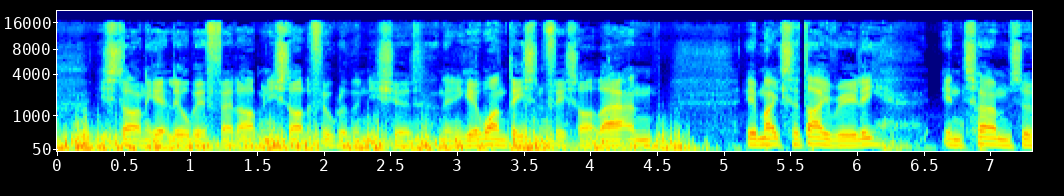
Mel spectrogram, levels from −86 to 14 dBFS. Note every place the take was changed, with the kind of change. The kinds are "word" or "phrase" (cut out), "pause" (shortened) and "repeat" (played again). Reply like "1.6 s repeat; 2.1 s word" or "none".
2.1 s word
